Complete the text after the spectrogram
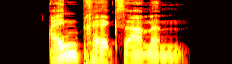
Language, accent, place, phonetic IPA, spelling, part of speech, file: German, Germany, Berlin, [ˈaɪ̯nˌpʁɛːkzaːməm], einprägsamem, adjective, De-einprägsamem.ogg
- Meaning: strong dative masculine/neuter singular of einprägsam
